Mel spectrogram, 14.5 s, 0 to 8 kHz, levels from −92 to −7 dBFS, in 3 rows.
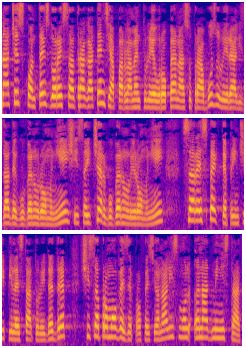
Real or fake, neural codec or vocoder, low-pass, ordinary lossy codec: real; none; none; none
